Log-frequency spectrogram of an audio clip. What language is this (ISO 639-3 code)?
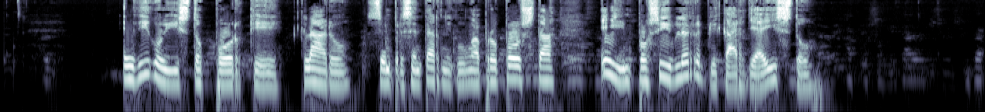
glg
